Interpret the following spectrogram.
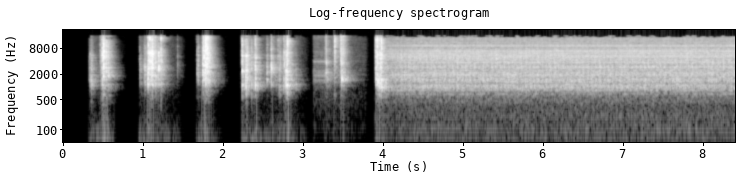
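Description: Mechanical clacks from the piano-key transport buttons of a vintage cassette recorder, five or six in the first four seconds, then a key pressed down with a clack just before the midpoint, followed by steady tape hiss as the cassette plays.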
